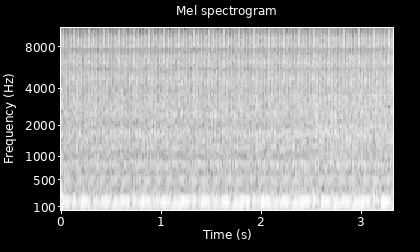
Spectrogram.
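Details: 2011 Ford F-350 6.7 Powerstroke diesel that was burning major oil, after refitting a possibly pinched hose: deep steady even idle clatter, no stumble, hiss or puffing at the oil fill, no excess crankcase pressure; normal idle.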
